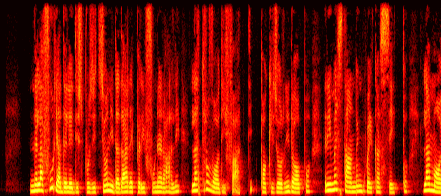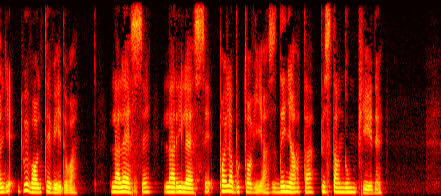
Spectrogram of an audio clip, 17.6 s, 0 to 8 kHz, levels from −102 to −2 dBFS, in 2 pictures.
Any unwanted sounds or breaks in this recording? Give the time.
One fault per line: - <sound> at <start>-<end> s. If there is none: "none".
none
